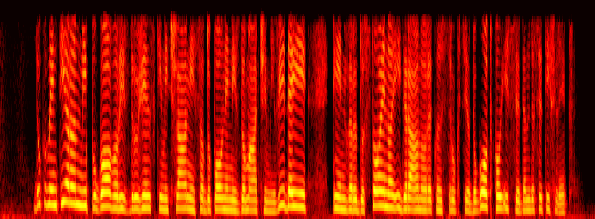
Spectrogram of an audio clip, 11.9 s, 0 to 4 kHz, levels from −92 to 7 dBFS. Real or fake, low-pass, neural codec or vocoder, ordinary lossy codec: fake; 3.6 kHz; codec, 44.1 kHz, 1.7 kbps, Pupu-Codec; none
